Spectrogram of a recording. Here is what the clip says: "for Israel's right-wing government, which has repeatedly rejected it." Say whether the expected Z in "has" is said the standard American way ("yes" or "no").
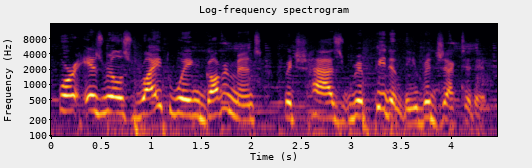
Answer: yes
